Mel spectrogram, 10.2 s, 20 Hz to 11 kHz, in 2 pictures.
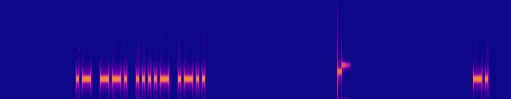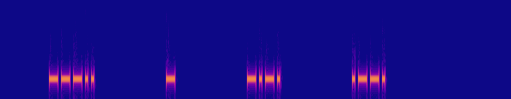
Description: Morse code, heard as a keyed tone, about 40 wpm, spaced as for 16 wpm, 700 Hz. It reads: AG4L N8TCP
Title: USA Call Signs - 8x Character Spacing - 40wpm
